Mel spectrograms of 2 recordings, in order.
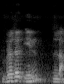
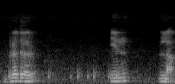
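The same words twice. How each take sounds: First: "brother इन लॉ" as one slow, measured phrase; joined up, measured. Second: "brother इन लॉ" with long pauses between all three words; broken into parts. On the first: Teacher putting the parts back together for students, measured. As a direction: run brother इन लॉ together with only slight breaks. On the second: Teacher showing students a many-part word, piece by piece. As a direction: separate brother ... इन ... लॉ, each standing alone. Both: Shown as a demonstration. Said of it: "कई बार में पढ़ सकें".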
